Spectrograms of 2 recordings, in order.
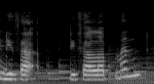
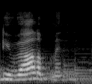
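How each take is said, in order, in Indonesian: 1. Kata ini dimulai dengan bunyi 'deva'. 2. Kata ini dimulai dengan bunyi 'dev' biasa. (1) "Ada yang baca deva- development" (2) "padahal itu baca development gitu"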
